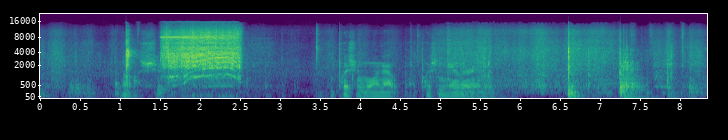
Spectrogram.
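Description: Plastic pipes knock and clatter as a man works on them.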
